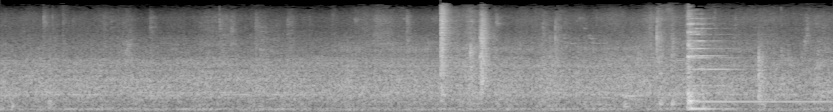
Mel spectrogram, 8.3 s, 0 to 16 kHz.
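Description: Inside a standing VR Dm7 diesel railbus: a steady rumble, two sharp clicks about halfway through, then near the end a loud clack followed by a steady hum.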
